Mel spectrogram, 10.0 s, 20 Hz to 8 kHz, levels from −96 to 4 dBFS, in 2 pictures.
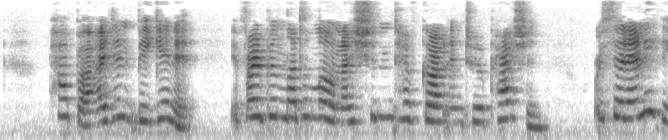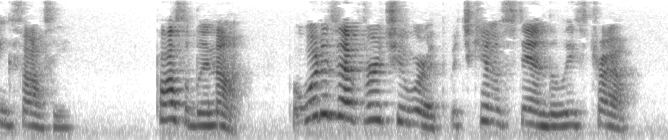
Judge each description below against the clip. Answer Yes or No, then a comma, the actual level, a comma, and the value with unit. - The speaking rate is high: Yes, fast, 210 wpm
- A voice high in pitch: Yes, very high, 315 Hz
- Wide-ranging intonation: Yes, wide, 7.1 semitones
